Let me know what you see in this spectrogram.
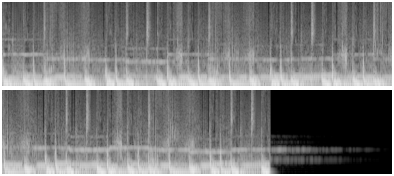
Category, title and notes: Music > Multiple instruments
new wave industrial glitchy edm idm beats loops patterns percussion melody melodies drumloop bass hip hop
beats, hip, hop, industrial, loops, melody, new, percussion, wave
